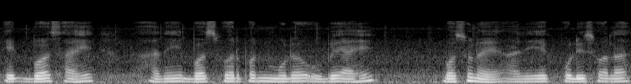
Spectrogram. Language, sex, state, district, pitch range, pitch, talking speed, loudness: Marathi, male, Maharashtra, Washim, 125-140 Hz, 135 Hz, 160 wpm, -13 LUFS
